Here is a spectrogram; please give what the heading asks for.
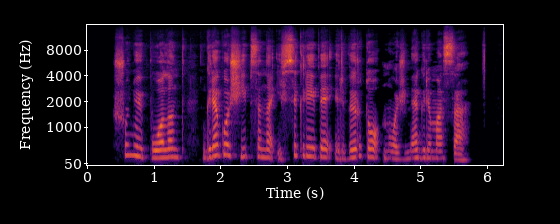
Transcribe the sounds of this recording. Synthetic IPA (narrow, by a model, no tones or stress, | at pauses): ʃʊnʲʊipuɔlˠɐnt̪ | ɡɾʲɛɡoːʃʲiːpʲsʲɛnɑʔiʃʲsʲɪkɾʲɛɪpʲeʔɪɾʋʲɪɾt̪oːnuɔʒʲmʲɛɡɾʲɪmɐsɐ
